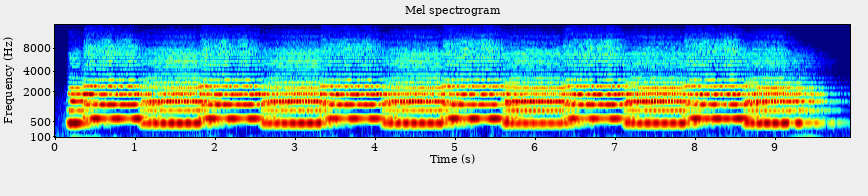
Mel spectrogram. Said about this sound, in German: So klingt das Martinshorn.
